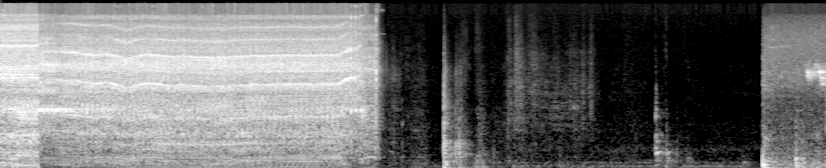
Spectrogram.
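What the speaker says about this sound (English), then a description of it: "Now I'll try it with a spade bit." A spade bit drills holes in a wood block, a steady loud whirring run of about four and a half seconds, then near silence with a few faint knocks and a brief burst of handling at the end.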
